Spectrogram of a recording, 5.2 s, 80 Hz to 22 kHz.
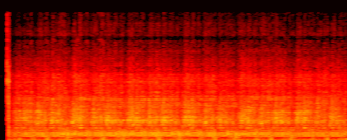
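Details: Original 1971 Ford Torino after 25-30 years stored in a garage, with a new battery, primed with fuel and pumped gas, running on 2-stroke gasoline. Catches right away into a lumpy, uneven idle with a hissy top end. Hard starting.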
